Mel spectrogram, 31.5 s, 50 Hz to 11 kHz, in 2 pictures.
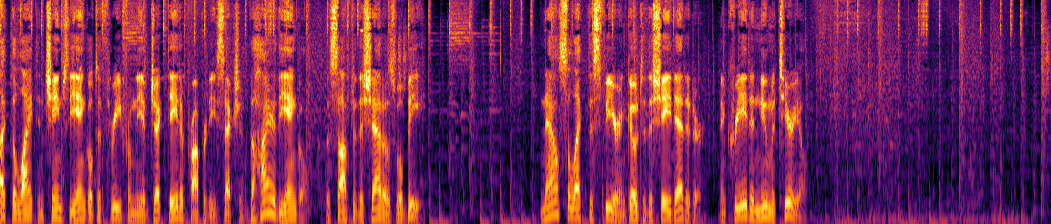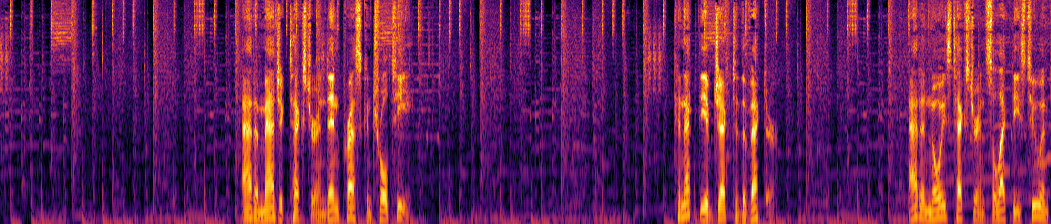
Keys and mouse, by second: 1.4 z, 3.0 click, 4.8-6.1 drag, 7.2 click, 8.6 click, 9.4 z, 10.5 click, 11.4 click, 12.8-13.4 drag, 14.4 click, 15.1 click, 16.7 click, 17.6 z, 18.3 middle click, 18.7 click, 18.8 shift+a, 21.7 middle click, 22.4 click, 22.6 click, 23.0 click, 24.2 ctrl+t, 24.8 middle drag, 25.1 g, 25.7 click, 26.1 middle click, 26.7 middle click, 27.1 click, 27.9-28.7 drag, 28.9 click, 29.1 middle click, 29.8 shift+a.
